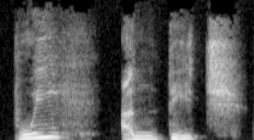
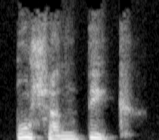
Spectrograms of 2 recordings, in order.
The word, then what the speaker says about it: Puig Antich: Y uno se llamaba de apellido, eh, según lo diríamos nosotros, Puig Antich, eh, de apellido, ¿no? Y en realidad se pronunciaba Puig Antich muy diferente.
